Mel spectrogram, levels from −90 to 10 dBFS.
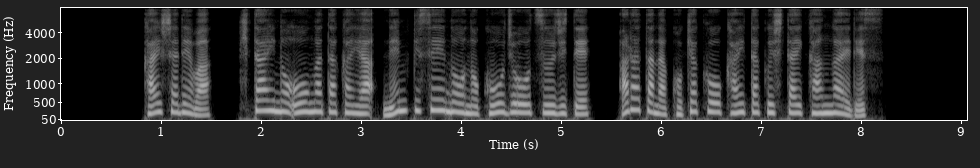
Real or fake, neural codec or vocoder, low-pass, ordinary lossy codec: real; none; none; none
